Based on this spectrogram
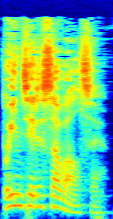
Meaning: masculine singular past indicative perfective of поинтересова́ться (pointeresovátʹsja)
- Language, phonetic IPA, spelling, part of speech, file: Russian, [pəɪnʲtʲɪrʲɪsɐˈvaɫs⁽ʲ⁾ə], поинтересовался, verb, Ru-поинтересовался.ogg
